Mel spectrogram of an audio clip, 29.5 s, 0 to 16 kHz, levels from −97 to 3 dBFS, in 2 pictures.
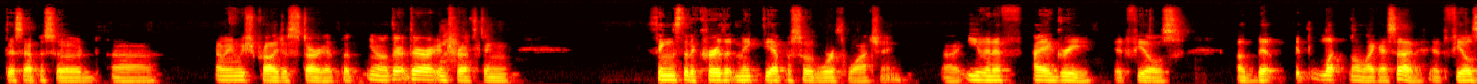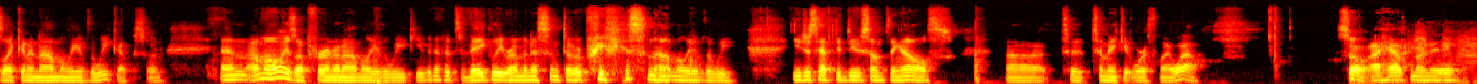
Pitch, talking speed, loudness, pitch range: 125 Hz, 190 wpm, -24 LUFS, 110-130 Hz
